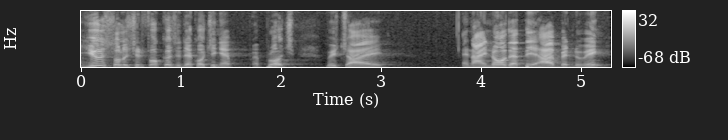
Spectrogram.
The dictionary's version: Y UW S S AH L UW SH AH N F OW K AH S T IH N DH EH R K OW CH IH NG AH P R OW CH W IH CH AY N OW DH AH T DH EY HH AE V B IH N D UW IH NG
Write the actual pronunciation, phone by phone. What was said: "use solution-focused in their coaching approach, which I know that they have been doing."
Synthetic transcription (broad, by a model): Y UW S S AH L UW SH AH N F OW K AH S IH N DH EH K OW CH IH NG AH P R OW CH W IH CH AY N OW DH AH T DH EY HH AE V B IH N D UW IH NG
